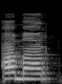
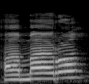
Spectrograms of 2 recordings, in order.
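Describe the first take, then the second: First: The word ends on a consonant, vowel dropped. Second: The word ends on an open vowel sound.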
